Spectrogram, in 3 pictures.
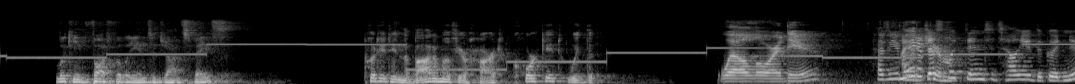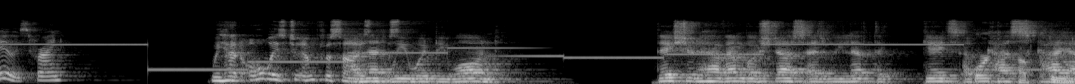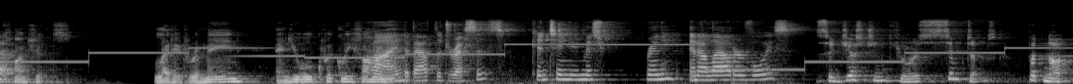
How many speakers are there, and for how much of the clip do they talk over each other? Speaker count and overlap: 6, about 9%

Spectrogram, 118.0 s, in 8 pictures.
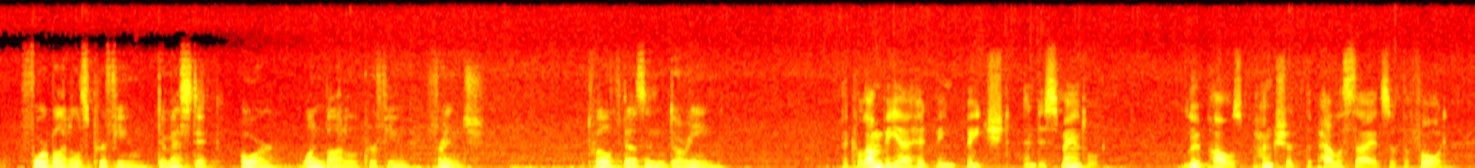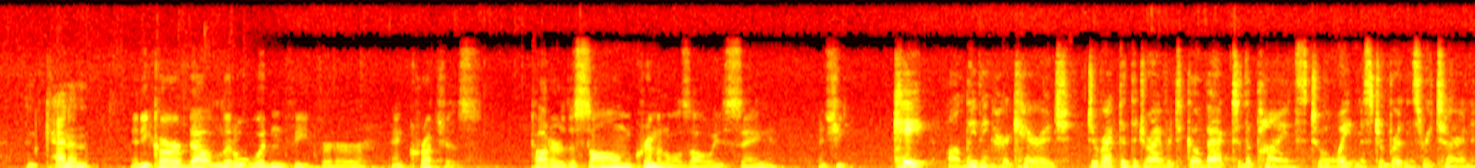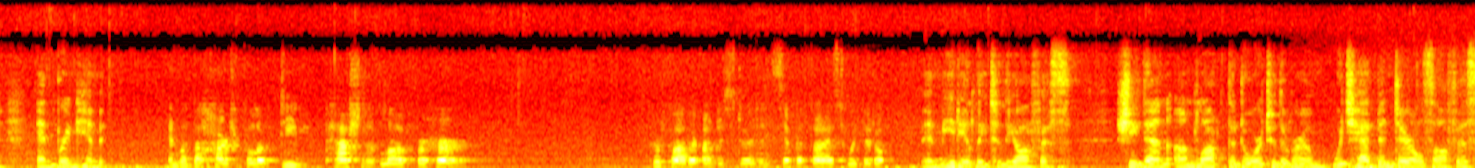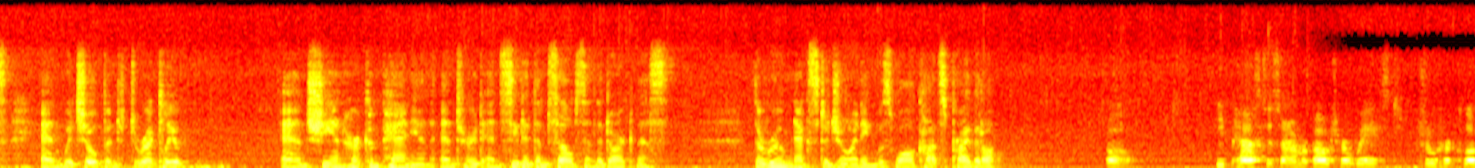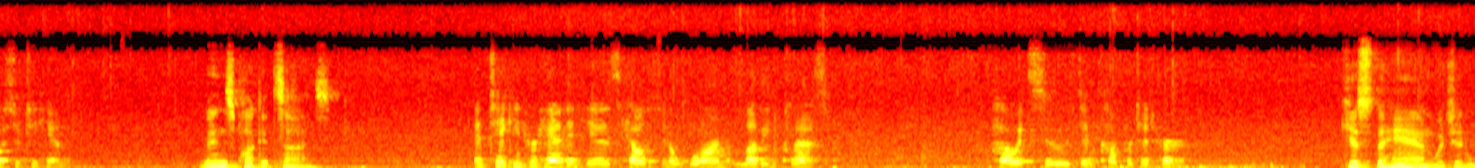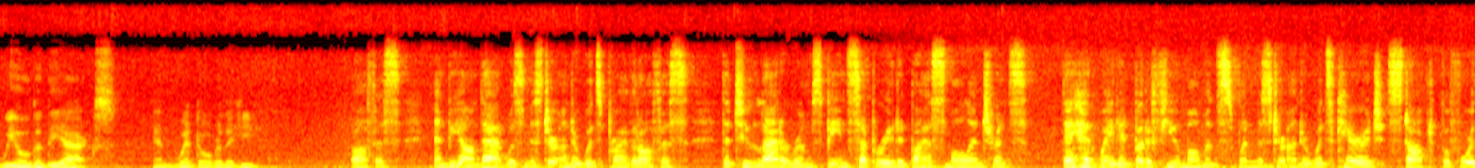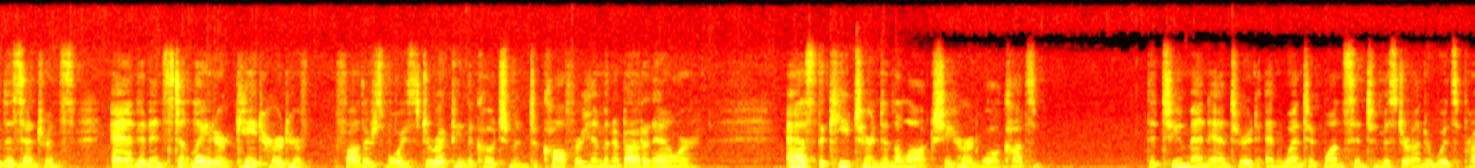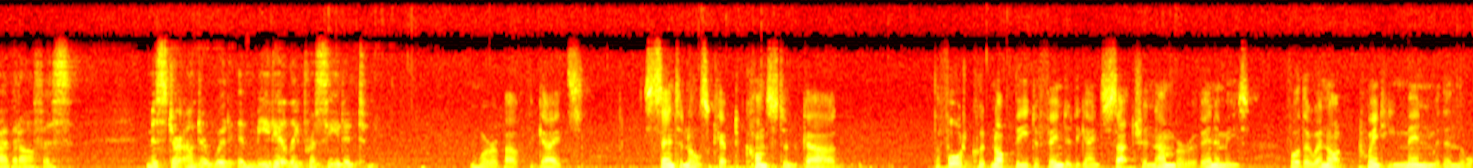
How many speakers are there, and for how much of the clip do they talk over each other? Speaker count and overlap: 5, no overlap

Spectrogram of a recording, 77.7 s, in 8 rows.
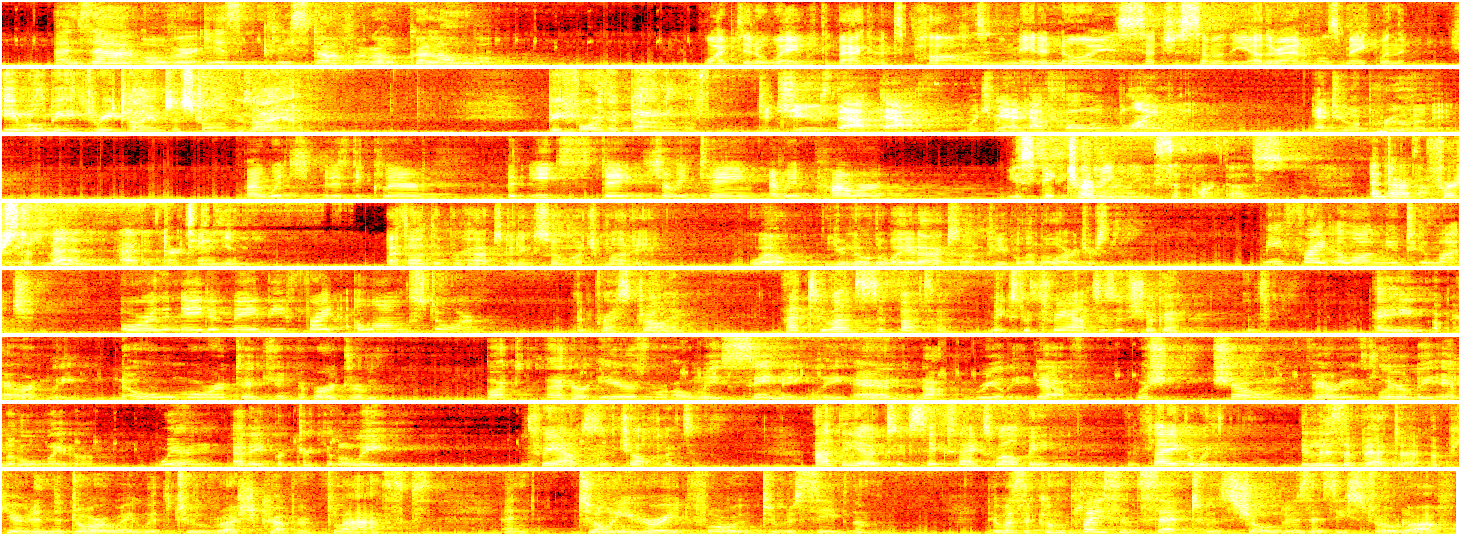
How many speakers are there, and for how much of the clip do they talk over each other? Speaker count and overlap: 10, no overlap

